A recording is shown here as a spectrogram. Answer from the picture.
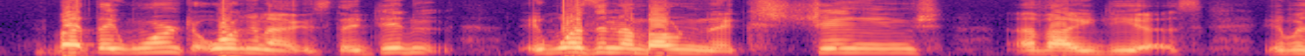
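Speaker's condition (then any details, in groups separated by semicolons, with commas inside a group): Cerebral palsy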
